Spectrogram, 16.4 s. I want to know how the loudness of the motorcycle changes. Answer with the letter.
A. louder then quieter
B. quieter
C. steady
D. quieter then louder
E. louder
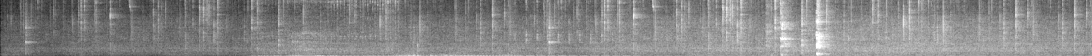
B.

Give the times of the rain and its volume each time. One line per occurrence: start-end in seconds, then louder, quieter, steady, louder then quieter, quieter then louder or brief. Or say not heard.
0.0-16.3 louder.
